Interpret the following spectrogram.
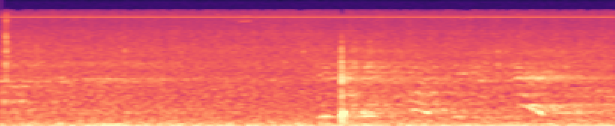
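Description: Near silence: faint open-air ambience with a few faint, distant shouts and a single sharp knock a little after two seconds in.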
